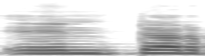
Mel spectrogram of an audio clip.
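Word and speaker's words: enter: एनर्जी रेफ लगाएंगे ना जी अंतिम में ऊर्जा इंटर अब कहिएगा सर इंटर नहीं एंटर पढ़ते हैं प्रवेश अब कहिएगा सर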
